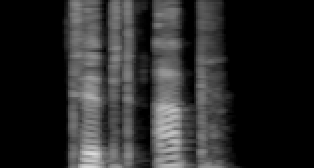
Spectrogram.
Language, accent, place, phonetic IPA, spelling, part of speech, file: German, Germany, Berlin, [ˌtɪpt ˈap], tippt ab, verb, De-tippt ab.ogg
- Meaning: inflection of abtippen: 1. second-person plural present 2. third-person singular present 3. plural imperative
